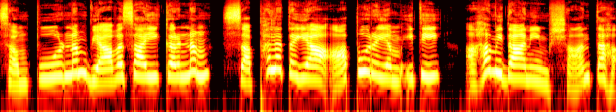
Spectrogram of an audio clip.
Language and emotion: Sanskrit, happy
